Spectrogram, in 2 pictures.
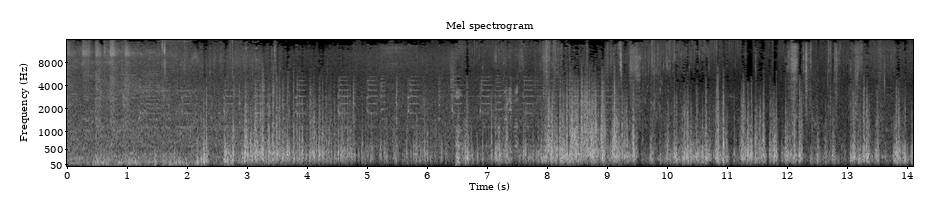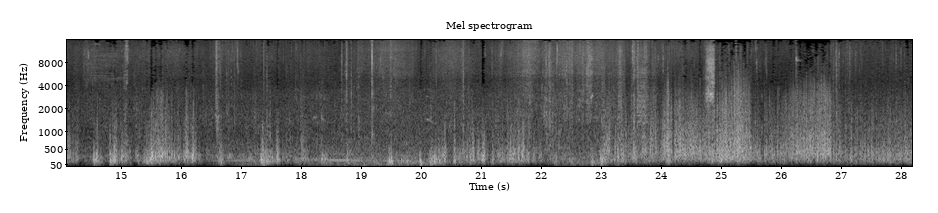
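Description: Wind blows steadily outdoors on open water.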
